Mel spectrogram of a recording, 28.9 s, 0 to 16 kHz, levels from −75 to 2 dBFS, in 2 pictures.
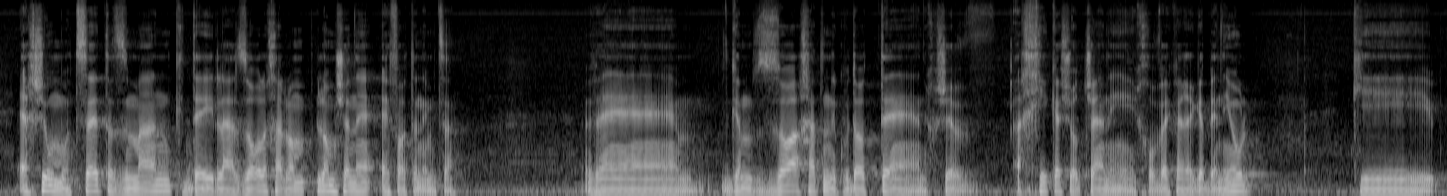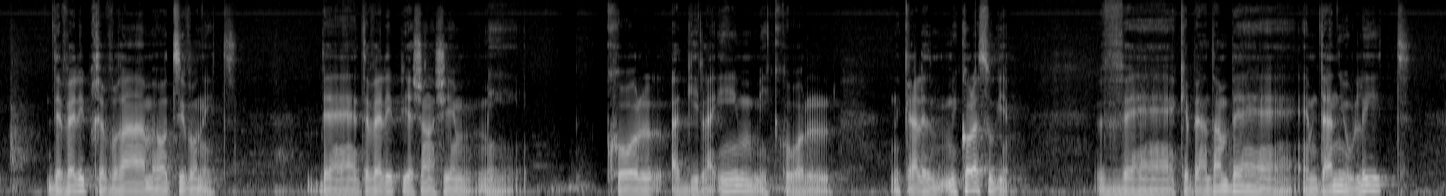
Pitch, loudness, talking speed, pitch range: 95 Hz, -24 LUFS, 95 wpm, 85-105 Hz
